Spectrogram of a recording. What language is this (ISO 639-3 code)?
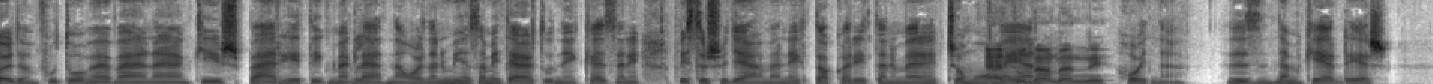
hun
